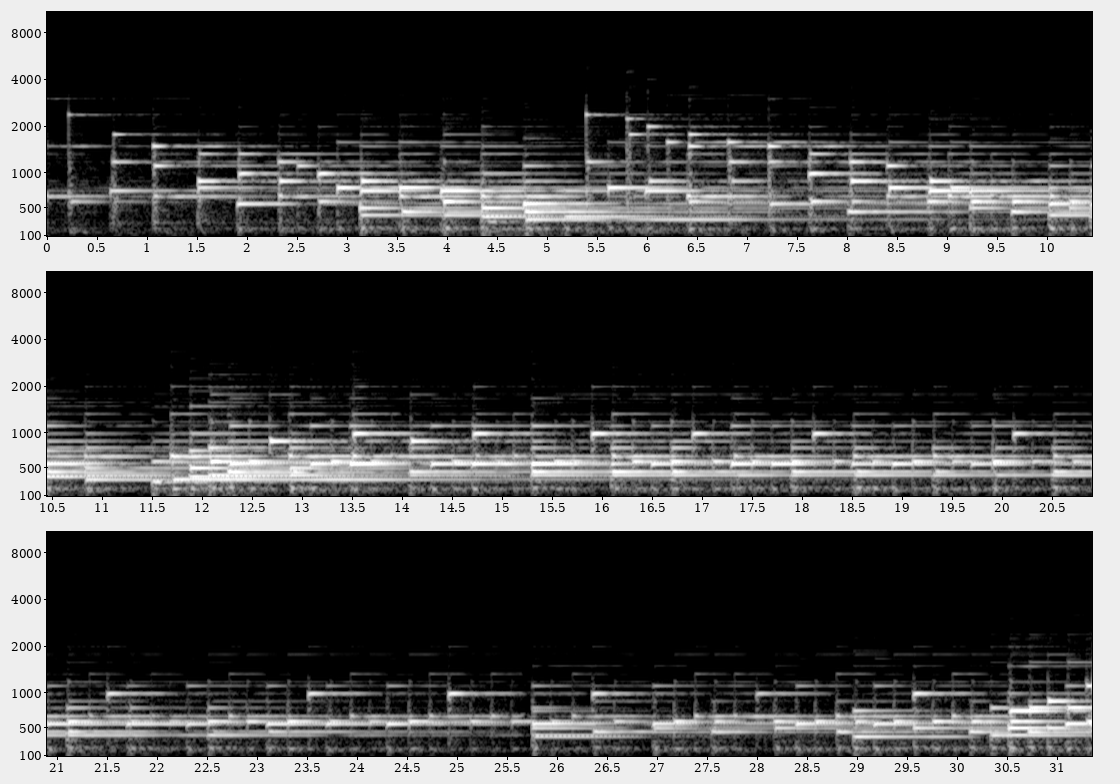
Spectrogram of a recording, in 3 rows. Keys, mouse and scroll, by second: 0.1-3.5 middle drag, 0.4-3.5 drag, 4.8-7.2 drag, 7.2-7.7 scroll down 2, 7.7-8.5 middle drag, 8.5 click, 10.0-12.1 drag, 12.1-12.9 scroll up 4, 12.9 scroll down 1, 14.0 click, 14.0 scroll down 1, 15.3 click, 19.5 scroll down 1, 19.7-20.7 middle drag, 20.7-22.4 scroll down 1, 22.4 click, 23.6-26.8 drag, 26.8-28.1 scroll down 3, 28.1 g.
